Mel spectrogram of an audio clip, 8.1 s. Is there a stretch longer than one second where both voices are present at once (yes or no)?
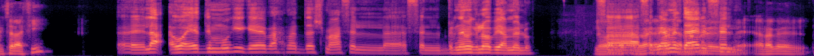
yes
